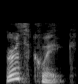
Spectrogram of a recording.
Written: earthquake

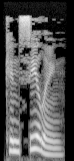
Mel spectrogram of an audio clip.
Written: concealing

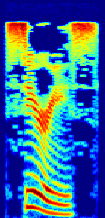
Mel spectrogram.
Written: ceres

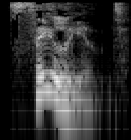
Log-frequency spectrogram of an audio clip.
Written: salient

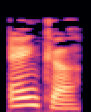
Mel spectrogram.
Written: Anka

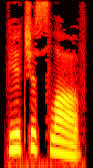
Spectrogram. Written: Vyacheslav

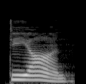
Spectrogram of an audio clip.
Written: dion

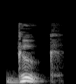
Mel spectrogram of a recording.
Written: gook

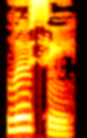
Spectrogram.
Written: lucie

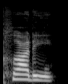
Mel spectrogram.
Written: plotty

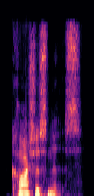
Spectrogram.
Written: cautiousness

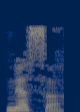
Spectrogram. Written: Nessa

